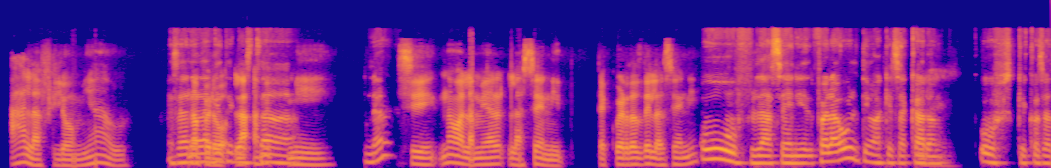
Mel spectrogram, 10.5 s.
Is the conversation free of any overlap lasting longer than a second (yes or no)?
no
